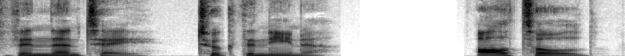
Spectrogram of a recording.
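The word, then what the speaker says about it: Vicente: Martin Alonzo Penzon took the Pinta and his brother Vincente, pronounced Vinente, took the Nenina.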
